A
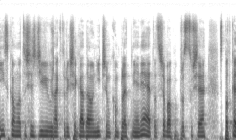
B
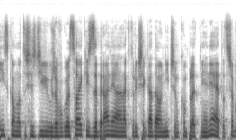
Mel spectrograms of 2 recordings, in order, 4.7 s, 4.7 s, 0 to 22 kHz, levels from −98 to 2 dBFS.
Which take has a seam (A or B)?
A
